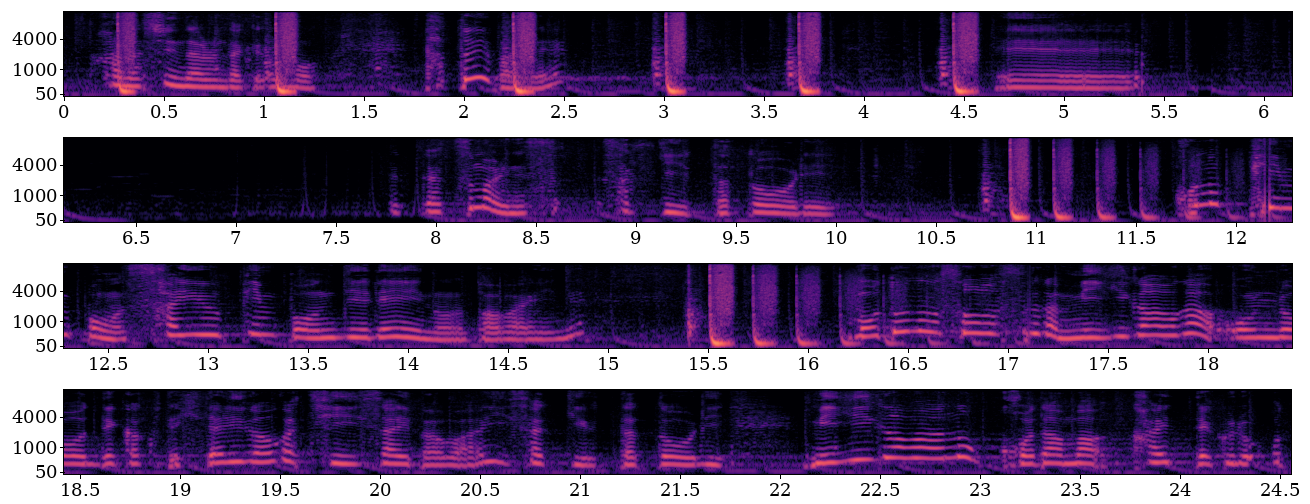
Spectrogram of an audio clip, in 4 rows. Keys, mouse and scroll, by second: 7.0 click, 7.8 right click, 8.7 click, 10.0 click.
